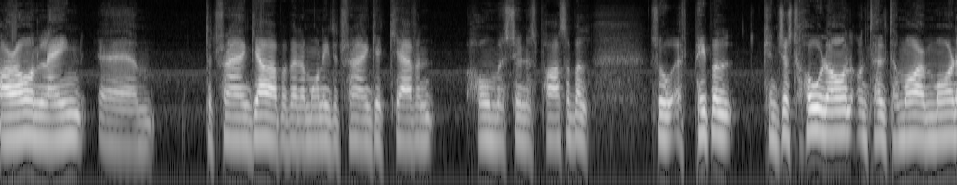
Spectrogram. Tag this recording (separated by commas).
Speech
